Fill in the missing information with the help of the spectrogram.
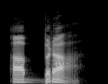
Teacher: This is similar to estará and será, with a stress on the syllable ra.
